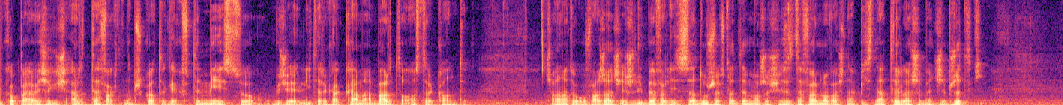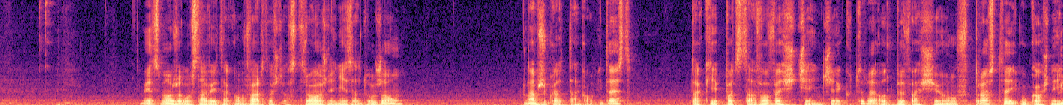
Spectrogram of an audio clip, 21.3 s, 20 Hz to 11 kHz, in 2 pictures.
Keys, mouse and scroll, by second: 0.1-0.9 scroll up 10, 3.3-4.3 scroll down 4, 4.3-4.9 scroll down 9, 4.9 middle click, 7.2 shift+middle click, 8.0 middle click, 10.9 right click, 12.5 click, 16.8 middle click, 18.0 middle click, 19.7-21.2 scroll up 17.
